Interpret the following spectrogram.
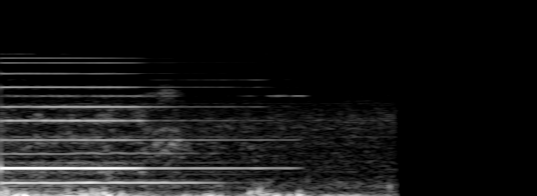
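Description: Harmonica holding the final note of the tune, which fades away and cuts to silence about three seconds in.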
